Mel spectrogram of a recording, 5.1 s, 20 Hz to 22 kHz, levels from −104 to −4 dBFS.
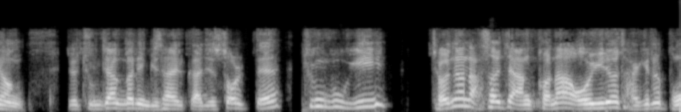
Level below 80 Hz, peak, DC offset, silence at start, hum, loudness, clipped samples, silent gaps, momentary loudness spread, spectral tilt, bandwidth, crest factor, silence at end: -60 dBFS; -6 dBFS; under 0.1%; 0 s; none; -22 LUFS; under 0.1%; 0.46-0.51 s, 3.18-3.22 s; 12 LU; -5 dB/octave; 8 kHz; 14 dB; 0 s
